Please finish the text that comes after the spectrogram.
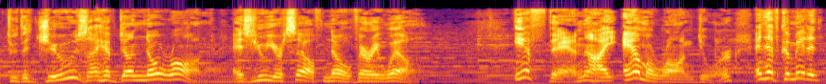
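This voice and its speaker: A high, very animated male voice plays a defiant prisoner in scripture drama. He declaims earnestly and with passion, over prominent music. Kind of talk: dramatized audio Bible acting.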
